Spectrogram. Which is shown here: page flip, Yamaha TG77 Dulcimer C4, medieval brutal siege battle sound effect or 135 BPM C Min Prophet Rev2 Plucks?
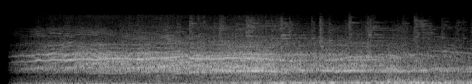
medieval brutal siege battle sound effect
